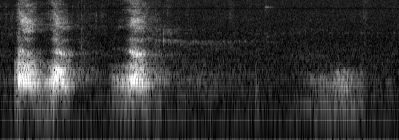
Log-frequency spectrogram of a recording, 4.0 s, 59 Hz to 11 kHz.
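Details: Ten-year-old Hovawart guarding his toy while a one-year-old American Staffordshire Terrier tries to stir him up in play; three sharp barks in the first 1.5 seconds, then a quiet stretch and a softer low vocal sound near the end.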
